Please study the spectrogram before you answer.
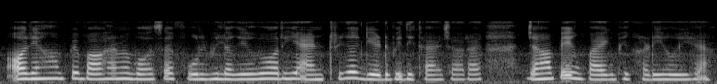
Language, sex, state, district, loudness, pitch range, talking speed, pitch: Hindi, female, Uttar Pradesh, Lalitpur, -18 LUFS, 230-260 Hz, 240 wpm, 240 Hz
